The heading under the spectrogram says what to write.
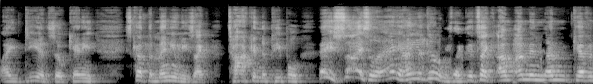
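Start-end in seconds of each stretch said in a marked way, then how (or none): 4.0-5.5 Kenny's hearty greeting. Retold or imitated. Voicing Kenny greeting people.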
